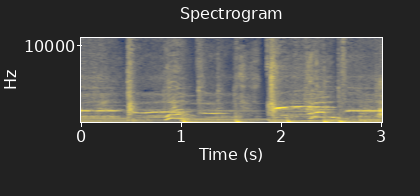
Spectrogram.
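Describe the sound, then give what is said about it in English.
A person whistles a gliding melody over a musical backing with steady bass and chords, the whistled notes sliding up and down in short phrases. “Can you whistle?”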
